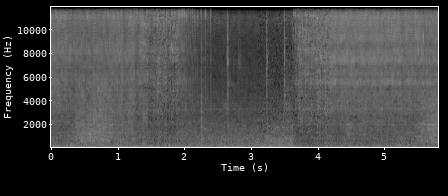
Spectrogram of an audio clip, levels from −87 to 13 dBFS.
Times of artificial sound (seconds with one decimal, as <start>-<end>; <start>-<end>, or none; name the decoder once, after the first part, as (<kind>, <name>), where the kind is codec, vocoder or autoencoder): 0.0-1.4 (vocoder, Vocos); 1.9-3.1; 4.2-5.8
